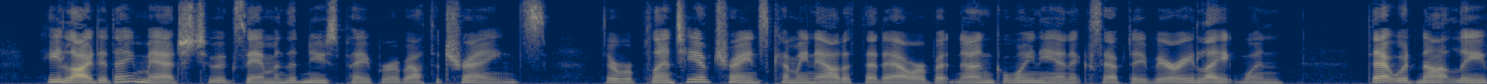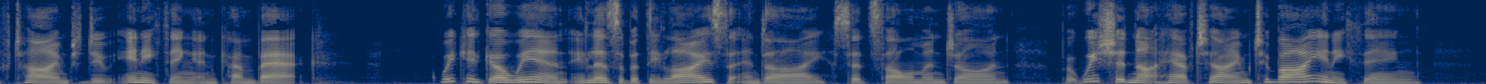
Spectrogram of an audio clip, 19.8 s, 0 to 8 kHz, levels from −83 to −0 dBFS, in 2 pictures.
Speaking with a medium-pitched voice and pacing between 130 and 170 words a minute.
No: medium, 180 Hz; average, 185 wpm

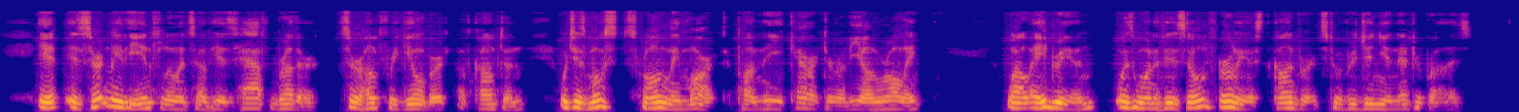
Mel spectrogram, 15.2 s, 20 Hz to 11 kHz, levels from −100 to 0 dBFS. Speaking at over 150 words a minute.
No: average, 145 wpm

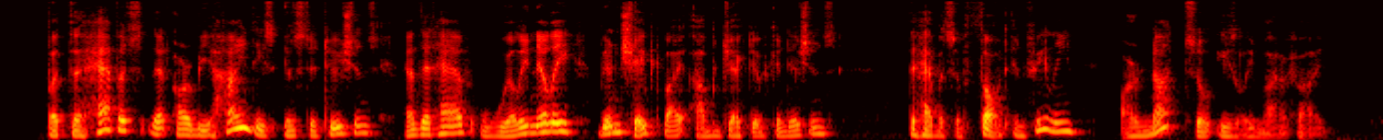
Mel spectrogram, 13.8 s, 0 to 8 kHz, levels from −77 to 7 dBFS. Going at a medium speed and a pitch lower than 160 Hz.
No: slow, 125 wpm; medium, 140 Hz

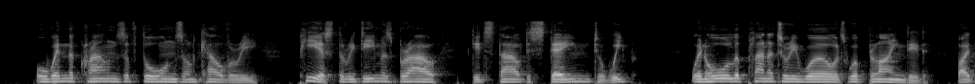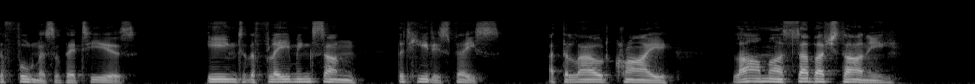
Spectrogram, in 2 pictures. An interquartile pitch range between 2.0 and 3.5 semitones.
Yes: average, 3.0 semitones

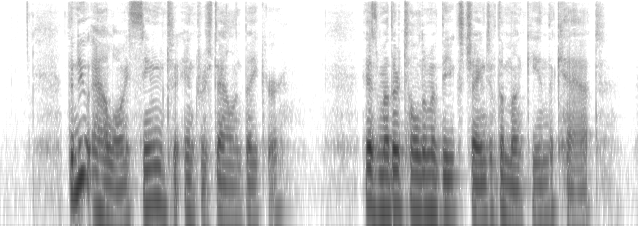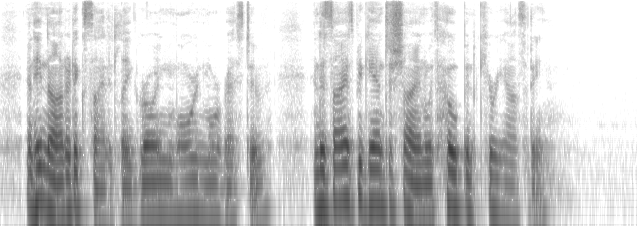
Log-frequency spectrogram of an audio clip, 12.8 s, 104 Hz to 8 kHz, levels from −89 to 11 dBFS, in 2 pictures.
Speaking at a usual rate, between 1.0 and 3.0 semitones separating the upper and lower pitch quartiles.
No: average, 190 wpm; average, 3.4 semitones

